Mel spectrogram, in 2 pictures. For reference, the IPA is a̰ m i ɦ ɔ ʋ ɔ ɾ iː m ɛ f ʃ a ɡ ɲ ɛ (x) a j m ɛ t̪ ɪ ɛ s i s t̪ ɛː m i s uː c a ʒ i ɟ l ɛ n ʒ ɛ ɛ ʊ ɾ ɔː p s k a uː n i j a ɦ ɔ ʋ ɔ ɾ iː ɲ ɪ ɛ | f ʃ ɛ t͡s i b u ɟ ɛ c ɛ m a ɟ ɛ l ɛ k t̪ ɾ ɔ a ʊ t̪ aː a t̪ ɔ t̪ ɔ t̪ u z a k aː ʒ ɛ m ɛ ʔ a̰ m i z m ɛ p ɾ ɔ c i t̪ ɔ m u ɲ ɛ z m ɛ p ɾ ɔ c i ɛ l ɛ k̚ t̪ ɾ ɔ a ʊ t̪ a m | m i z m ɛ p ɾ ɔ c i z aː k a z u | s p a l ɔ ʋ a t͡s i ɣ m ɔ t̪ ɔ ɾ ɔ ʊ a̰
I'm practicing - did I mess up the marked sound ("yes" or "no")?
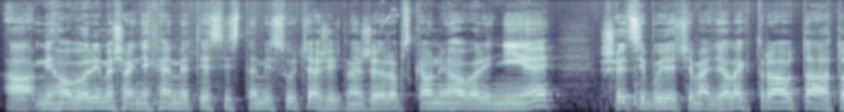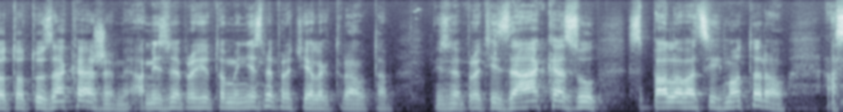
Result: no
